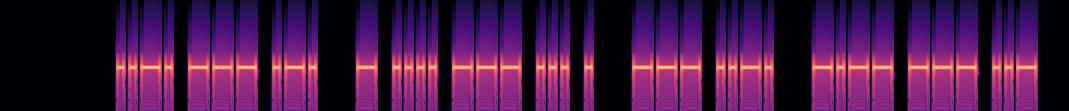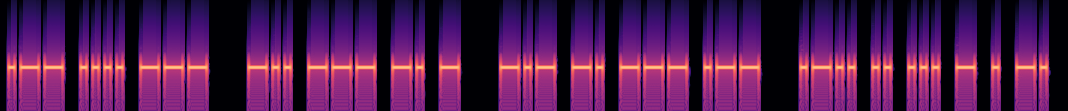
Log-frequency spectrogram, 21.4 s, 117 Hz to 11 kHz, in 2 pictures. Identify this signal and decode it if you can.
Morse code, heard as a keyed tone, about 20 wpm, 700 Hz. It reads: FOR THOSE OF YOU WHO DONT KNOW LISTEN
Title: Sentences with 7-Word Phrases - Spoken Beginning - 20wpm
